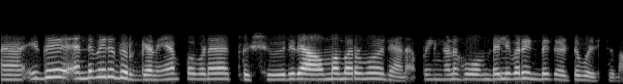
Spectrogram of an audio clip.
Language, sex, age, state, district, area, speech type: Malayalam, female, 18-30, Kerala, Thrissur, urban, conversation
